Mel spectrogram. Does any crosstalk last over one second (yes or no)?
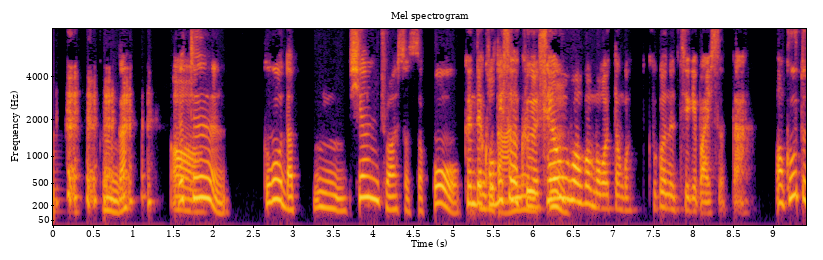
yes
